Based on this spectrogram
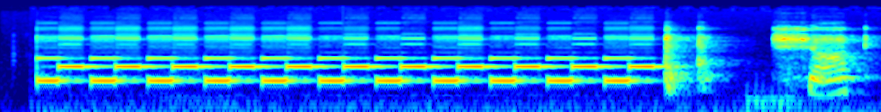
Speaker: It will then tell you it's delivering the shock there's often an audible beep warning at this point.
